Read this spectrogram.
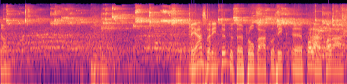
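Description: Sneakers squeak on a hard floor in an echoing hall.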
